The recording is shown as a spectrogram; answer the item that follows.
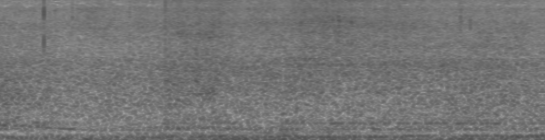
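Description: Car engine and road noise, a steady low rumble.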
